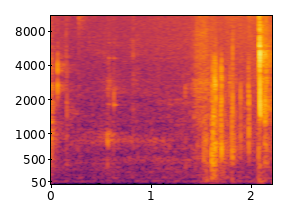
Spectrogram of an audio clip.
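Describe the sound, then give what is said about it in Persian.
A person drinks water: a short burst of wet mouth sounds after a near-silent stretch, a few soft swallowing gulps and lip smacks, like quick sips. “فقط با اجازهتون آب بخورم و بعد ادامه بدم”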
